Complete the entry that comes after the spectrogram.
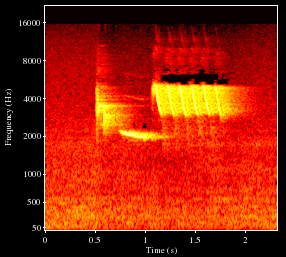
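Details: Eastern Towhee song, remembered as 'drink your tea': a sharp note sliding down into a lower clear whistle, followed by a fast, buzzy, high trill lasting about a second, over a soft background hiss.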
